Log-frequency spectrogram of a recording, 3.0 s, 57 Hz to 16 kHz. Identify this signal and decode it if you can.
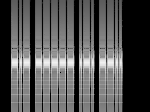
Morse code, heard as a keyed tone, about 38 wpm, 700 Hz. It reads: K0RZ
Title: Speed Racing - USA 1x2 Call Signs 30wpm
